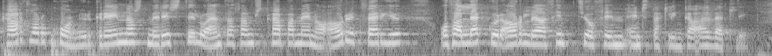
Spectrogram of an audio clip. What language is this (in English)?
Icelandic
